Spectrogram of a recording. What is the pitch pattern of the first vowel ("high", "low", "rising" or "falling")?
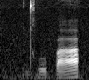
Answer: low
